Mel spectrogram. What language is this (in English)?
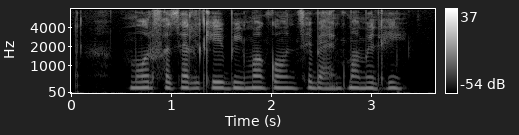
Chhattisgarhi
